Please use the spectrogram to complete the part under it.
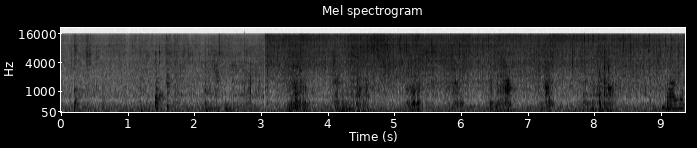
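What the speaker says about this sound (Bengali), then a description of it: "ভালো করে চাল আর ডালগুলোকে তেলের ভিতরে আর মশলার ভিতরে ভুনা করে নিচ্ছি" Rice and lentils sizzle and fry in hot oil with spices for bhuna khichuri, a steady close hiss broken by repeated stirring scrapes. The sizzle grows louder partway through.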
